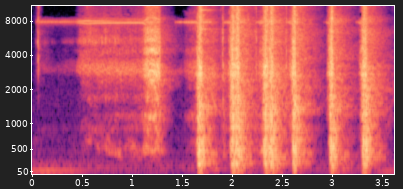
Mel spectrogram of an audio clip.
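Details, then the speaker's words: Makita 18V cordless impact driver driving a screw into wood; sharp rapid hammering bursts, about three per second, as it ratchets and drives the screw flush. Normal impact driver operation. "and you hear how it ratchets. That sound it's making is it ratcheting."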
